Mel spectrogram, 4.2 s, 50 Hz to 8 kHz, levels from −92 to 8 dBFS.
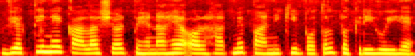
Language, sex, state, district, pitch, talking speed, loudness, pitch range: Hindi, female, Tripura, West Tripura, 220 Hz, 215 wpm, -14 LUFS, 210-235 Hz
